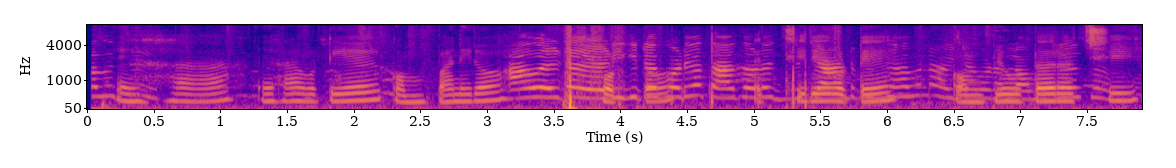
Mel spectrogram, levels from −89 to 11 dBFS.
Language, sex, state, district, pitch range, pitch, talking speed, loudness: Odia, female, Odisha, Khordha, 215-325 Hz, 235 Hz, 70 wpm, -25 LUFS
